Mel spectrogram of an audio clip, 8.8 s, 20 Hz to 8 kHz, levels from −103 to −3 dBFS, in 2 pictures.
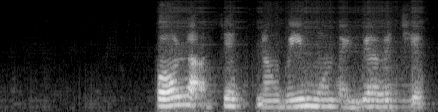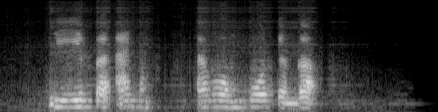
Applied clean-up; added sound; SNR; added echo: neural separator model SepFormer DNS4.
